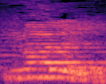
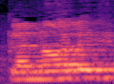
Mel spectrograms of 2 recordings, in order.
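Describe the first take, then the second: First: The word starts directly with the n sound. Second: A K sound is pronounced before the n. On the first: The speaker calls it right. "हा के silent होतो" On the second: The speaker calls it wrong. "कनॉलेज नाही म्हणत"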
